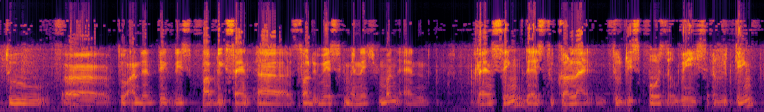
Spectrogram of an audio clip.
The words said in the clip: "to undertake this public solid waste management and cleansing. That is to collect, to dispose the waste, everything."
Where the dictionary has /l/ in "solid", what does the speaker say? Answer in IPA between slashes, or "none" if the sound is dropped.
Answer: /n/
